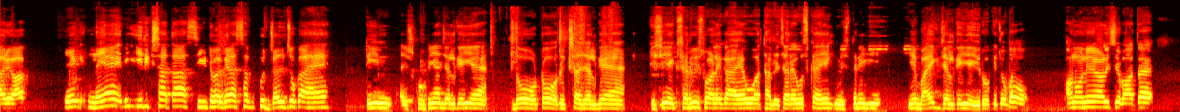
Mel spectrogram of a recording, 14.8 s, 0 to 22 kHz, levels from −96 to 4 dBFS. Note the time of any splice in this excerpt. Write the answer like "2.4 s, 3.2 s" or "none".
4.4 s, 12.6 s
